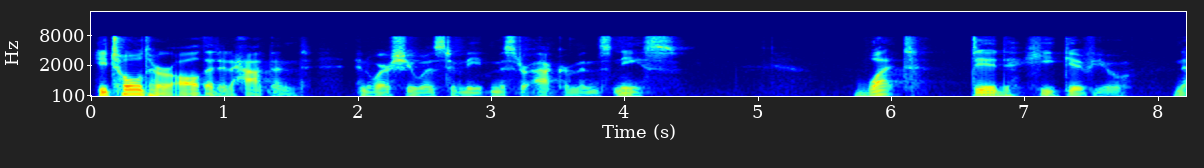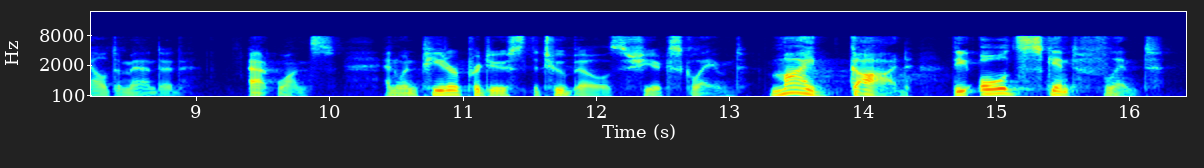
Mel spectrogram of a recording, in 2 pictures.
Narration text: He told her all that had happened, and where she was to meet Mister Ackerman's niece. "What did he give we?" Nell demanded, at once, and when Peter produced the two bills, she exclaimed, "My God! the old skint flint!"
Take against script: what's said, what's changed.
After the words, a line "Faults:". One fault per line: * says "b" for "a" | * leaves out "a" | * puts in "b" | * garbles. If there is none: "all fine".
He told her all that had happened, and where she was to meet Mister Ackerman's niece. "What did he give you?" Nell demanded, at once, and when Peter produced the two bills, she exclaimed, "My God! the old skint flint!"
Faults:
* says "you" for "we"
